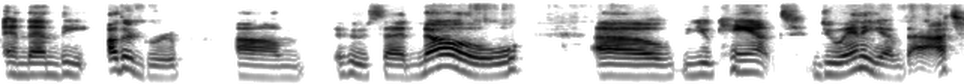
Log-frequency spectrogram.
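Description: Very slowly, a woman with an American accent speaks at a fairly low pitch with ordinary pitch variation, in front of a quiet background. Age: 60s. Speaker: religious historian. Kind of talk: interview.

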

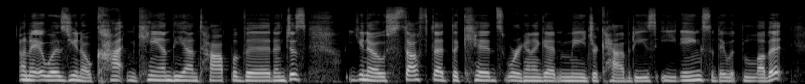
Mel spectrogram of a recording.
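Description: An unremarkable speaking voice with an American accent, at a moderate pace with fairly even intonation, on a very clean recording with a silent background. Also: woman, fairly low pitch for a woman, dry, close sound with no echo. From Chicago, US Midwest. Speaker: co-host. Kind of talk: casual chat. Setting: studio. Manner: laughs often.

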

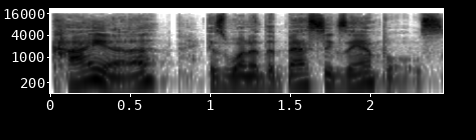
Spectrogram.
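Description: A man speaks in a normal speaking voice at a fairly high pitch. The recording is very clean, with a silent background. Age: 30s. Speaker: podcast host and doll collector. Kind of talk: solo podcast monologue.

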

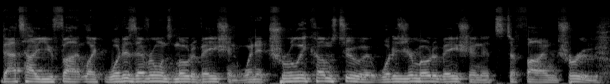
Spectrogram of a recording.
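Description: A man with an unremarkable speaking voice and medium pitch talks at a fairly quick pace with fairly even intonation and hardly any pauses. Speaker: guest, friend of host. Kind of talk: casual chat.

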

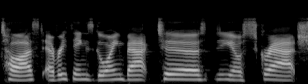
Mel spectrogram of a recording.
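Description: In a very clean recording with a silent background, a woman with an American accent speaks in a bright, sharp tone, the sound dry and close with no echo. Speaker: activist, affected resident. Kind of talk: interview.

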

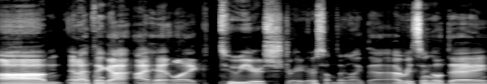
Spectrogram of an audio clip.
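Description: A man's bright, sharp voice in a monotone, flat intonation. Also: very clean recording, silent background. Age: 20s. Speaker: host's husband. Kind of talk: casual chat. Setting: at home on a couch.

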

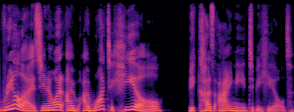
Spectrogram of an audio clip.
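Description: A woman with an American accent at a moderate pace, on a very clean recording with a silent background and a dry, close sound with no echo. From New Hampshire, US. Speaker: speaker and trainer. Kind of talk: interview conversation.

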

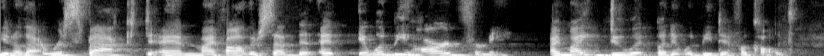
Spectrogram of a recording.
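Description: A somewhat breathy woman with an American accent, fairly high pitch, ordinary pitch variation, and a moderate pace. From Minnesota, US Midwest. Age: 50s. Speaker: author and writing teacher. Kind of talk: casual interview.

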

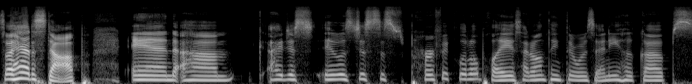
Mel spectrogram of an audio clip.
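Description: A normal speaking voice at a moderate pace, with fairly even intonation. The recording is very clean and dry, close-miked with no echo and a silent background. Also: woman, medium pitch for a woman. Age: 50s. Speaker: podcast host. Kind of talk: casual monologue.

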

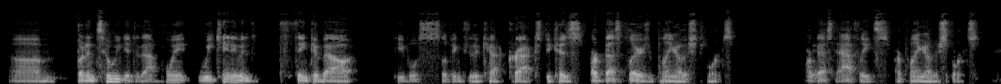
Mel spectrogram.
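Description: A man talks at a moderate pace in a very deep, low pitch with vocal fry. His pitch swings very widely. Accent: American. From Virginia. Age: 20s. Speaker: soccer coach. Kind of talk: casual chat.

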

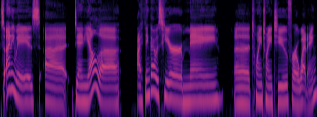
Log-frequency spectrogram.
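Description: Recorded very cleanly with a silent background, a woman speaks in a plain, everyday voice at a fairly slow pace, with very even loudness and ordinary pitch variation. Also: medium pitch for a woman. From New York. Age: 30s. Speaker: podcast guest. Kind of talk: casual chat.

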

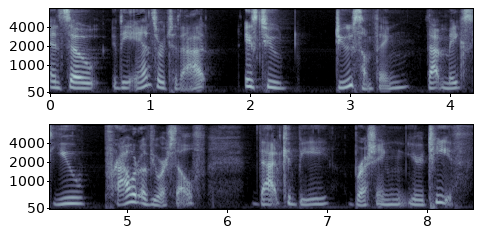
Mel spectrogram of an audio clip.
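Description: Recorded very cleanly over a silent background, a woman with an American accent speaks at a fairly slow pace, her medium-pitched voice dark, mellow and somewhat breathy, with ordinary pitch variation. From US South. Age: 30s. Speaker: podcast co-host. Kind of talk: casual chat.

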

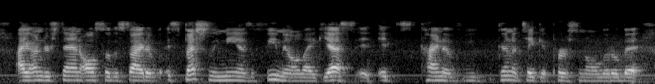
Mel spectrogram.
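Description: Very fast and in a flat monotone, a woman speaks at a medium pitch. Noticeable background noise sits behind her. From Puerto Rico. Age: 20s. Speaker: pro wrestler. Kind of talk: interview.

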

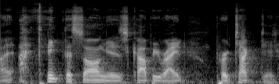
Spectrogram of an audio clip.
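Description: Lively intonation at a moderate pace. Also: man. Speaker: podcast host and spoken word poet. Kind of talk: spoken word poetry performance, slam style. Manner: emphatic, rhythmic, impassioned delivery; warm, inspirational.

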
